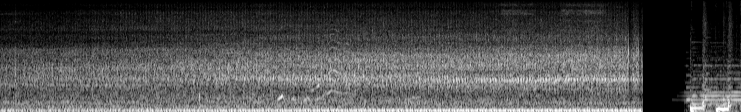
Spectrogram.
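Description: Narrow-gauge diesel locomotive's engine running with a steady low rumble close by, growing slightly louder. It cuts off abruptly near the end, and music begins.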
